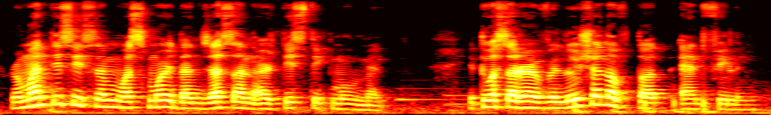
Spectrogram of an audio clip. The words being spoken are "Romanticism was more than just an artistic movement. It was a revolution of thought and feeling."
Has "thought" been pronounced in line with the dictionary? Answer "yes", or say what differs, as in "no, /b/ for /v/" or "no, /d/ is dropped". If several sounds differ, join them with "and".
no, /t/ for /θ/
